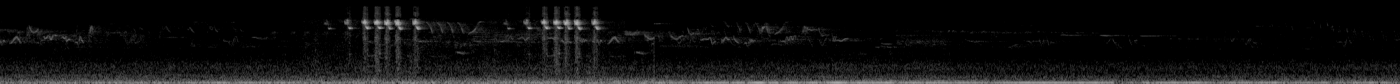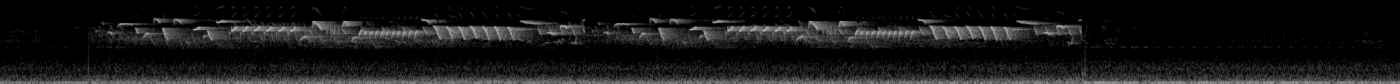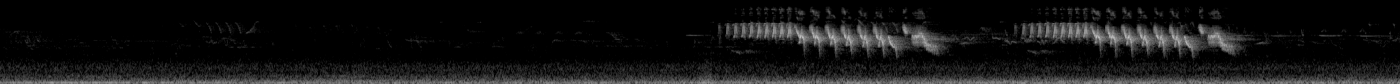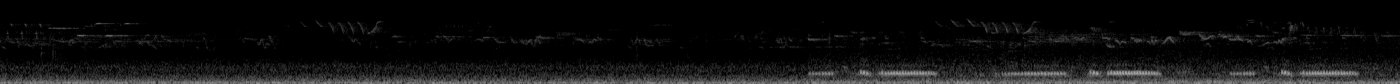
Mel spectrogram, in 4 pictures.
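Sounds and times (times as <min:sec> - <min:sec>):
birds singing: 0:00.0 - 0:56.0
loud fast bird trills: 0:03.0 - 0:06.6, 0:50.1 - 0:56.0
low repeating bird call: 0:03.0 - 0:06.6, 0:50.1 - 0:56.0.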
